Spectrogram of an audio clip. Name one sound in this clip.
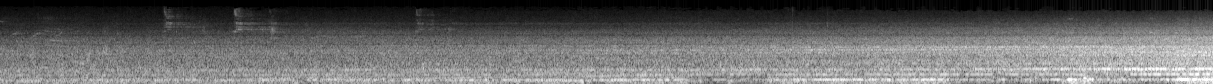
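A freight train approaches along the track, its rumble growing steadily louder.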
